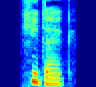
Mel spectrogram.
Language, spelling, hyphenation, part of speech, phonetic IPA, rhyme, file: Hungarian, hideg, hi‧deg, adjective / noun, [ˈhidɛɡ], -ɛɡ, Hu-hideg.ogg
- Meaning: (adjective) 1. cold (having a low temperature) 2. cold, distant, unfeeling; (noun) cold weather, cold spell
